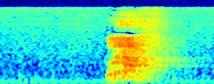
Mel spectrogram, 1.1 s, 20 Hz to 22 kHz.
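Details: Standard Poodle puppy, female, 69 days old, playing with a door stop indoors after being told to use her paw; one short, sharp, bright bark lasting a fraction of a second, then quiet.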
